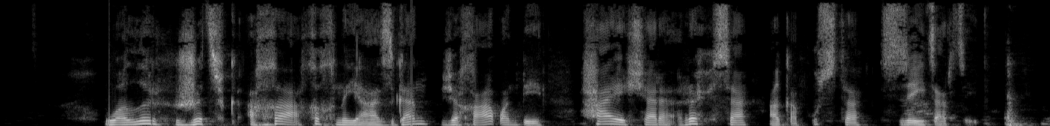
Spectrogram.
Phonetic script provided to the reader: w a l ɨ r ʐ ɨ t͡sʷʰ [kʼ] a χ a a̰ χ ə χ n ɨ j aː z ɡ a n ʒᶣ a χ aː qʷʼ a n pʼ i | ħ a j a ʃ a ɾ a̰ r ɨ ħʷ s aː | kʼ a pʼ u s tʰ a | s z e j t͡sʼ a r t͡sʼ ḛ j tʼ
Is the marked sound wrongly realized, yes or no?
no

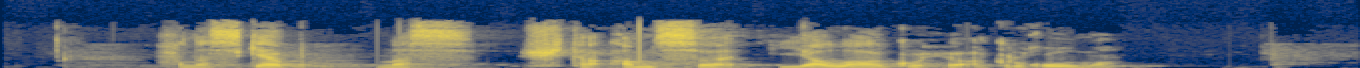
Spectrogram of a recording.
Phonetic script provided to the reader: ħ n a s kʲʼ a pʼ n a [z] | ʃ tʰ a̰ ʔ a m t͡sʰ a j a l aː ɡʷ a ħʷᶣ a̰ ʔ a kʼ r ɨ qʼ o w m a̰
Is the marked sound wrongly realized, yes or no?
yes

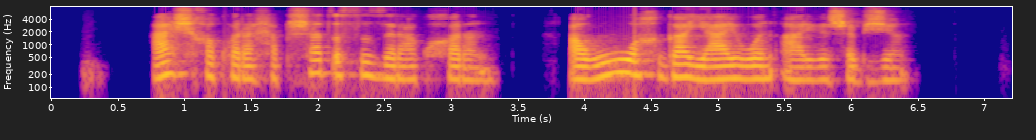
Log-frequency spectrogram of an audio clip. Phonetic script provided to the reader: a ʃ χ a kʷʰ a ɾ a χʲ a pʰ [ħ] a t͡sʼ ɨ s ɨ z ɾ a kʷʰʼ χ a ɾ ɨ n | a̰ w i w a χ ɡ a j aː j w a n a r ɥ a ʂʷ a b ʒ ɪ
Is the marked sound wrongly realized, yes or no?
yes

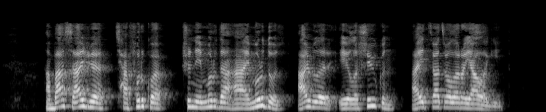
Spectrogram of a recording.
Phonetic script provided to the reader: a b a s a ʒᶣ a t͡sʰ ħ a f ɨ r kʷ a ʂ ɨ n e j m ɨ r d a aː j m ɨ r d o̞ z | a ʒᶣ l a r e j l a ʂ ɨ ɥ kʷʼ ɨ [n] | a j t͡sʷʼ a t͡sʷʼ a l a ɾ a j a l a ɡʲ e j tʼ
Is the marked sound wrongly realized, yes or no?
no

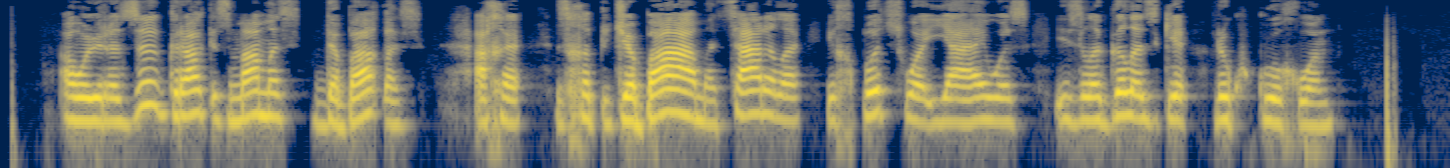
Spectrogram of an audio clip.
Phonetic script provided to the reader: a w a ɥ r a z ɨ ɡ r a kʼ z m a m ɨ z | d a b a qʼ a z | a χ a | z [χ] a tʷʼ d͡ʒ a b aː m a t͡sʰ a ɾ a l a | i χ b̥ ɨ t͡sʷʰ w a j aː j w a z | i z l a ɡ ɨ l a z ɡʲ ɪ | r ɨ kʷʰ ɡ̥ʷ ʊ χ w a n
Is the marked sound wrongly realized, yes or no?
no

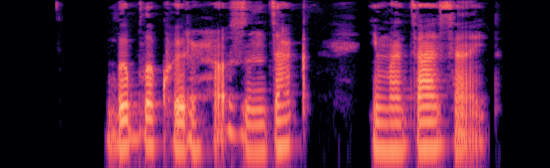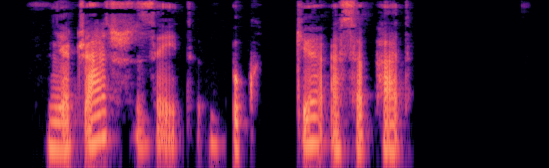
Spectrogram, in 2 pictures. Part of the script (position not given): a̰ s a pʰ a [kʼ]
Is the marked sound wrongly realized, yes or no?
yes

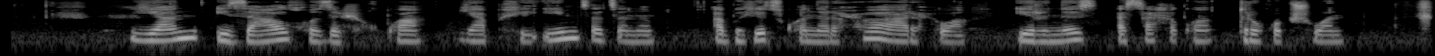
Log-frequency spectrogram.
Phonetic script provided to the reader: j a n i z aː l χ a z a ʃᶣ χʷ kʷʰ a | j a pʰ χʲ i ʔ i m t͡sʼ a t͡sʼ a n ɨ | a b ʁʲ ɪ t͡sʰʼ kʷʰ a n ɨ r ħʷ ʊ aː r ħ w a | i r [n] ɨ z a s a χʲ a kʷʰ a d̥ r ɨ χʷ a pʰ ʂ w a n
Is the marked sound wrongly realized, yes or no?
no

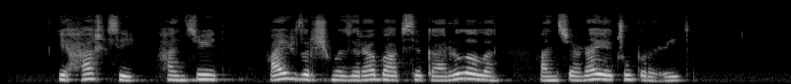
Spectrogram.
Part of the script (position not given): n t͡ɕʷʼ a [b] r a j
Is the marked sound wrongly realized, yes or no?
yes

